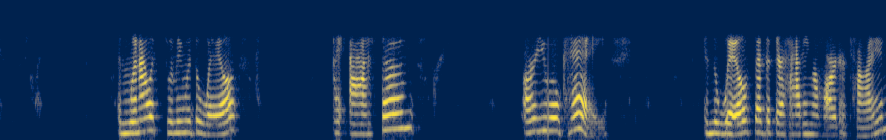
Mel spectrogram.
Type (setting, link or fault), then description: link, phone line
